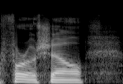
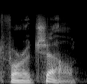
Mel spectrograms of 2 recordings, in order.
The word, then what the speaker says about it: Forochel: it called forel or forell but of course the last syllable with the CH follows the pronunciation rules in appendix e there tolken explains that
